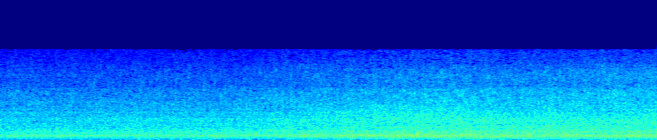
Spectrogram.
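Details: Home heat-and-AC furnace blower running after the owner's DIY repair of the failed AC: a strong, steady, even hiss of air with no surging or scraping. Healthy; cold air confirmed at the upstairs vents.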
